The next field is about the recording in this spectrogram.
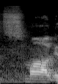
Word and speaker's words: Smaug: They pronounce it Smaug in this movie. The correct pronunciation is Smaug. I have learned.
